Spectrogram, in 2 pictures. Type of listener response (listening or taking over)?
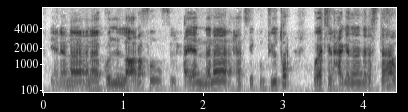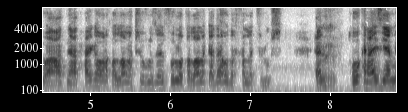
listening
